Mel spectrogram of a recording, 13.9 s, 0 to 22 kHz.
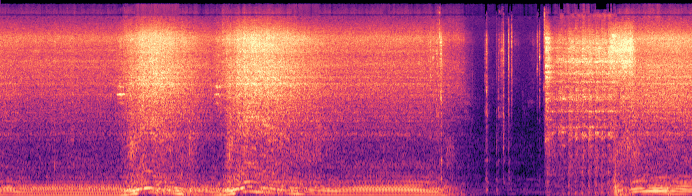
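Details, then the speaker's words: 1999 Saab 9-3, previously a crank-no-start, now fixed: the engine fires and revs up repeatedly, then drops to a smooth, even idle after a brief pause; it starts right up and runs fine. "starts right up."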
